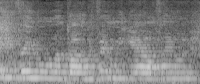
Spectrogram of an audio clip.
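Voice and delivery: eager high voice; excited. Retold or imitated. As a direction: retell the team's excitement. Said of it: "ficamos excitados".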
